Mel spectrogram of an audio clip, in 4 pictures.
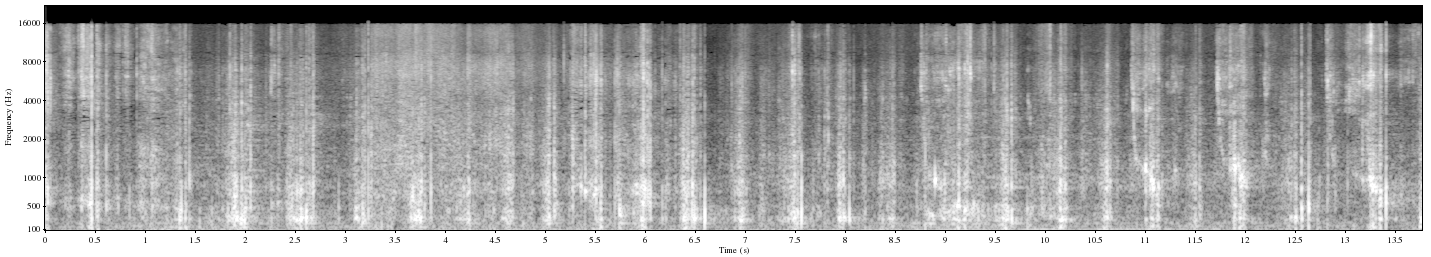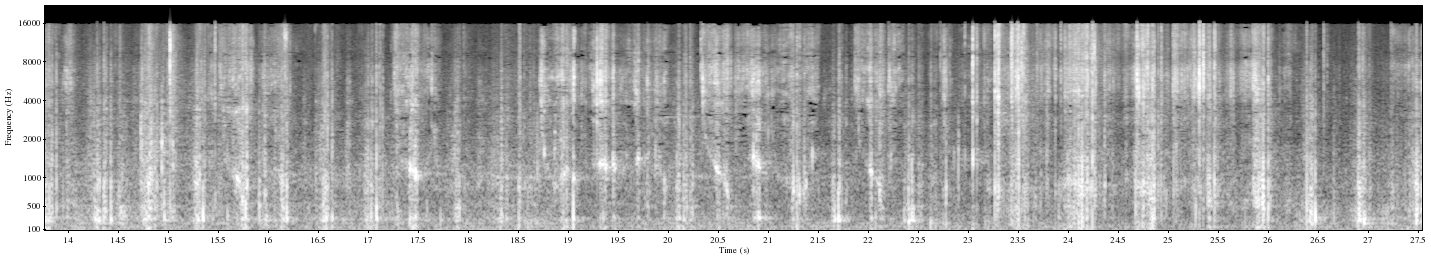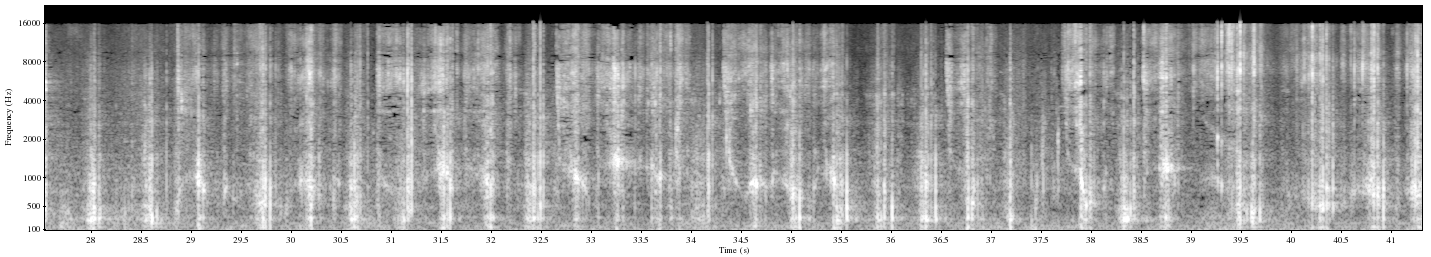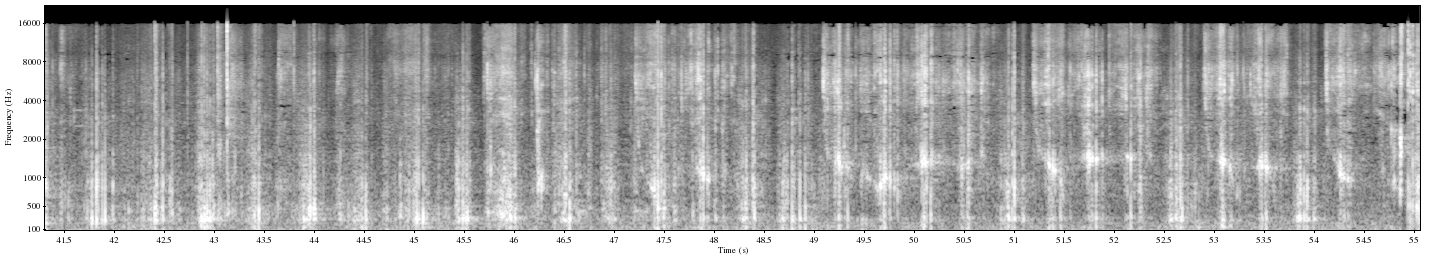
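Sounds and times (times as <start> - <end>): frost being chewed: 0.0 - 55.0.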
